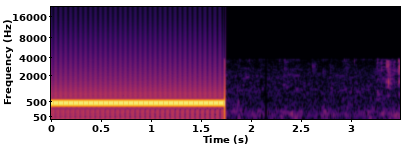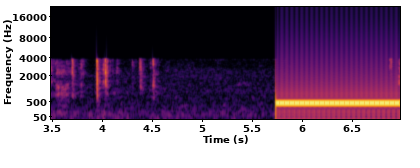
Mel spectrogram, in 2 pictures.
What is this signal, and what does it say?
Ringback tone (North America), 440 + 480 Hz.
